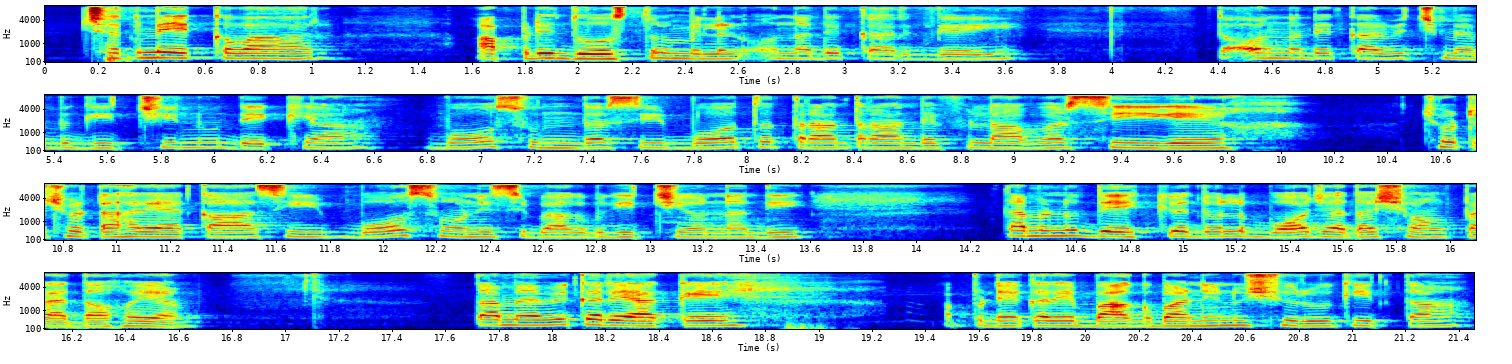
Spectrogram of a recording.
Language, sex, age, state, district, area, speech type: Punjabi, female, 30-45, Punjab, Tarn Taran, rural, spontaneous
